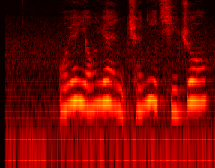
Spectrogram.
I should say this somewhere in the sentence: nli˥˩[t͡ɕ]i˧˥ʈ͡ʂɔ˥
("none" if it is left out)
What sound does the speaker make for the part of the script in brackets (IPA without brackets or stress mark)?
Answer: t͡ɕʰ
